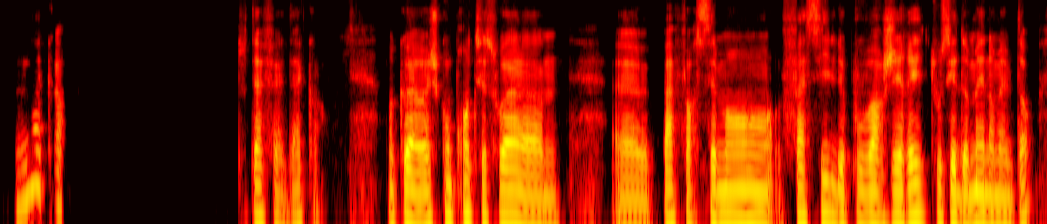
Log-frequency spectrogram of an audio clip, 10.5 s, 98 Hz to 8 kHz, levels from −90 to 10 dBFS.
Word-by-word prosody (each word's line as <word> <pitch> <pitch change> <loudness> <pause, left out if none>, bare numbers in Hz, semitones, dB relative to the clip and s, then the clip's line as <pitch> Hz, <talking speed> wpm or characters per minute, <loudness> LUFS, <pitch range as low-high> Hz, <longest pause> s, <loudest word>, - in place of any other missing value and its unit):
Mmh 150 +6 -6
d'accord. 145 -10 -8 1.7
Tout - - -20
à 105 - 0
fait 95 -3 -8
d'accord. 100 +4 -10 0.6
Donc, 95 +1 -6
heu, 95 -2 +6
je 95 - -2
comprends 110 +2 -1
que 105 - -7
ce 100 - -1
soit, 100 0 +4
hem, 85 -2 +1 0.6
heu, 80 -1 -2
pas 100 0 +3
forcément 95 0 +1
facile 105 +3 -2
de 95 - +1
pouvoir 95 0 +1
gérer 95 +5 +3
tous 100 - -5
ces 100 -1 +2
domaines 90 0 +1
en - - -1
même 85 -2 -2
temps - - -5
95 Hz, 155 wpm, -26 LUFS, 90-100 Hz, 1.7 s, heu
